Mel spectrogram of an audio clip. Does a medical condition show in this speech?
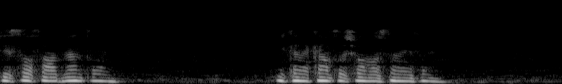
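Yes: Parkinson's disease; others offer remedies.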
